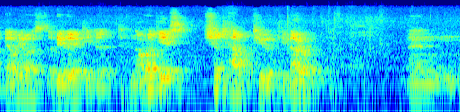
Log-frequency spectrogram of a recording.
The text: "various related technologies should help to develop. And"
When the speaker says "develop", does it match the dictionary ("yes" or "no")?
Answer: no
